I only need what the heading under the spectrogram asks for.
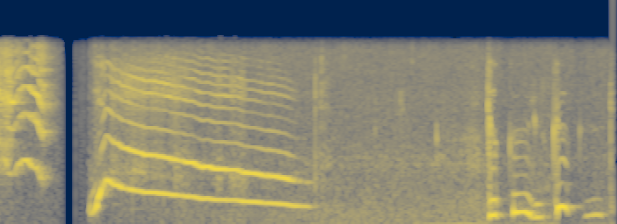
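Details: Bare-eyed cockatoo kept as a pet, yelling while playing in the morning: a brief rising-falling squawk, then a long loud screech that jumps up and slowly slides downward for two seconds, followed by a few short clipped squawks.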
